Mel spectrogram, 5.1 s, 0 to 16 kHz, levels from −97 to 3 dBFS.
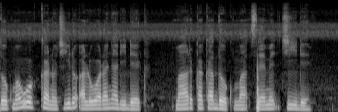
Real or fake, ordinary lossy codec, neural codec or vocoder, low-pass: real; none; none; 14.4 kHz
